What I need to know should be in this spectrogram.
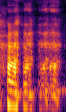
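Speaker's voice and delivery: quiet, low chuckle; soft chuckle. Real, not acted. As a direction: chuckle softly to yourself. Chuckles after teasing remark.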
